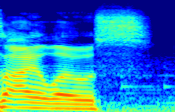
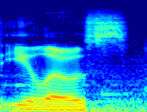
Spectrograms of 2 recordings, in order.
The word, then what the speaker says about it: Ilos: You're right, it is Ilos, but I'm only ever going to be able to pronounce it as Elos because that's what comes to mind.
